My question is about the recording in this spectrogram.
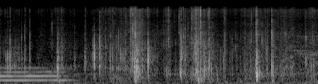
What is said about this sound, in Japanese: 喋りながら料理をすることがないのでお肉を開けます なんか不思議な感じお肉を開けますよ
